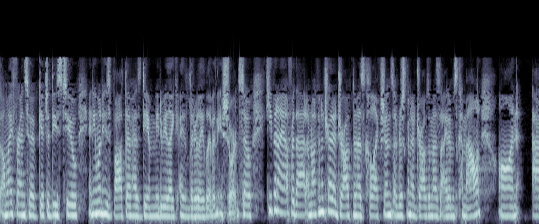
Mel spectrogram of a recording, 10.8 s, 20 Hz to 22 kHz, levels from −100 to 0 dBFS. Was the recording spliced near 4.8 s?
yes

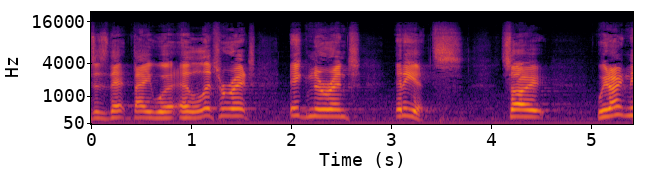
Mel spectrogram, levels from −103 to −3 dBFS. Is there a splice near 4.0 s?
yes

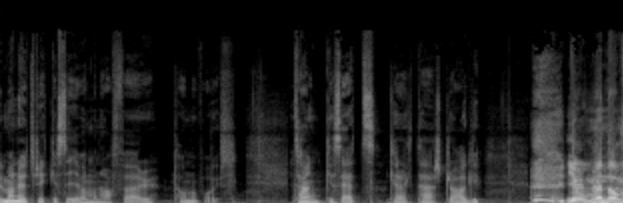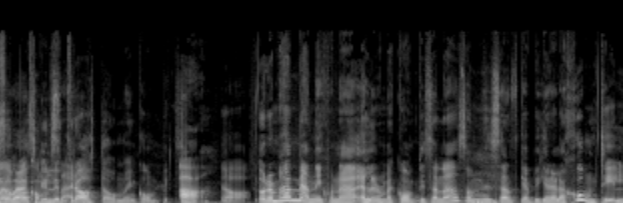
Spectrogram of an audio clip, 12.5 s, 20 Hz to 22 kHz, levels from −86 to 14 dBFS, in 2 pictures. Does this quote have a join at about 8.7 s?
no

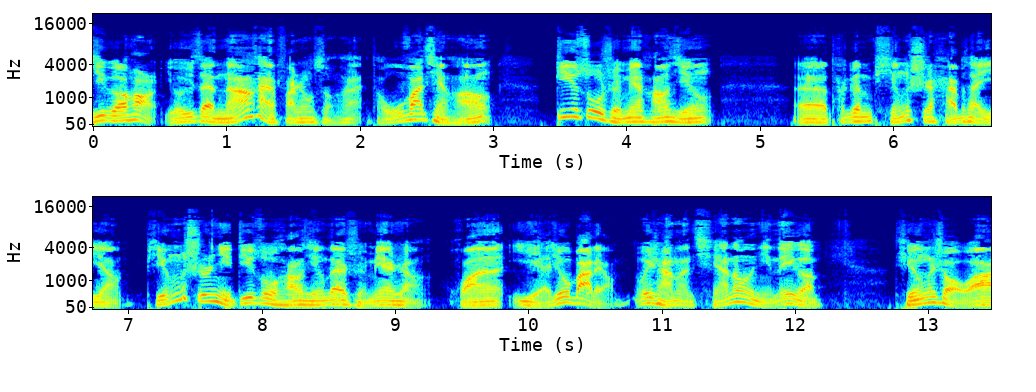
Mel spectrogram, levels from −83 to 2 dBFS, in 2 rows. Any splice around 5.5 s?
yes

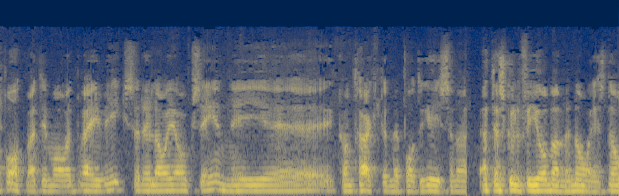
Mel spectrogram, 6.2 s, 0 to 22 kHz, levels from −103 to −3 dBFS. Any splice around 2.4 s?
no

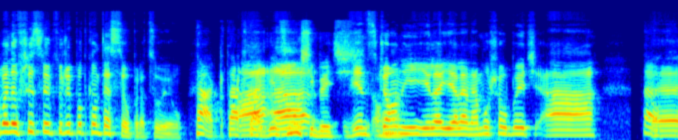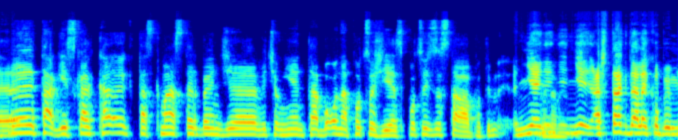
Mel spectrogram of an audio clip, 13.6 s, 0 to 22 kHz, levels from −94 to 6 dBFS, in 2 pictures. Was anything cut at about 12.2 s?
yes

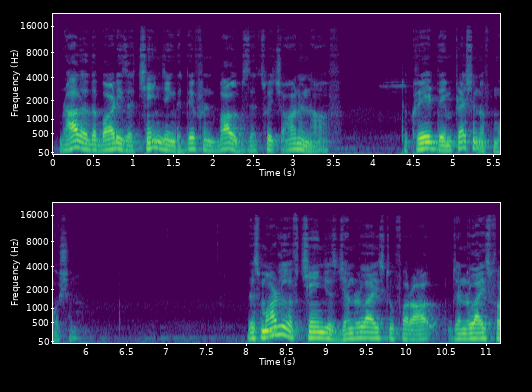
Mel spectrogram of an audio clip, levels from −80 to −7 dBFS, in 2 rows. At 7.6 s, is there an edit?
no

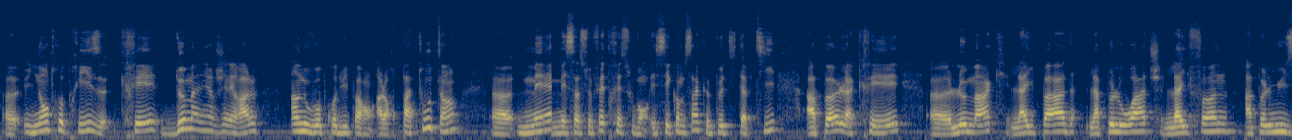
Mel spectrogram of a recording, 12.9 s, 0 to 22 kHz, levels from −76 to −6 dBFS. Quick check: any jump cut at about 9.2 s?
no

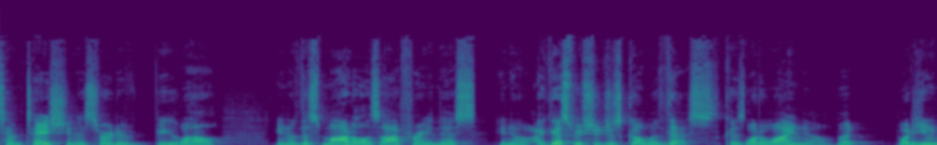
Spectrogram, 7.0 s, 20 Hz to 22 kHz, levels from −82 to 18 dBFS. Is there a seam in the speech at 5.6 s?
yes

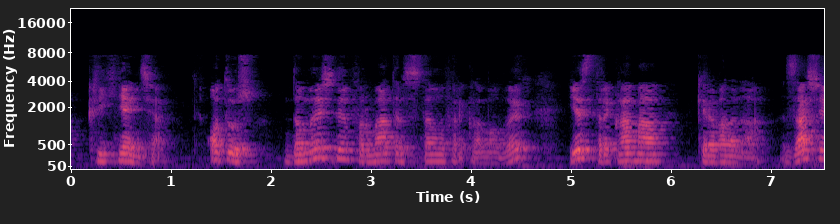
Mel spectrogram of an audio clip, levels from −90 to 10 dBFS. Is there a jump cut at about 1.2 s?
no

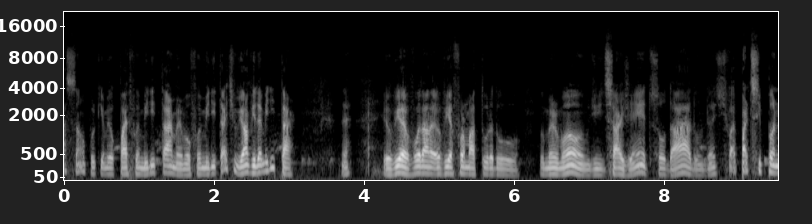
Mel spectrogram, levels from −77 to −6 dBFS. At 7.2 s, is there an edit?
no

